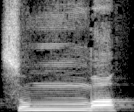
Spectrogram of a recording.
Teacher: মিম মুশাদ্দাদের পরিমাণ গুণ হবে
